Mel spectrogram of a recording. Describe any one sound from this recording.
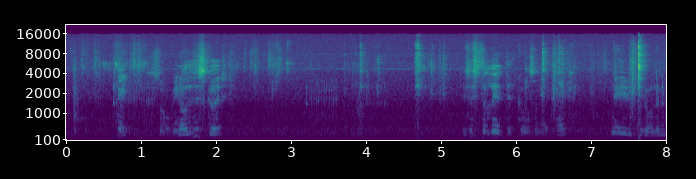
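Small metal parts clink together in a person's hands.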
